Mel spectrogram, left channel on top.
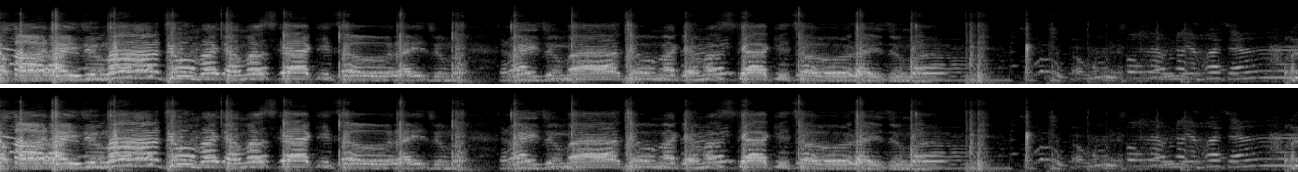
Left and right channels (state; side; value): identical; both; correlation 1.00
